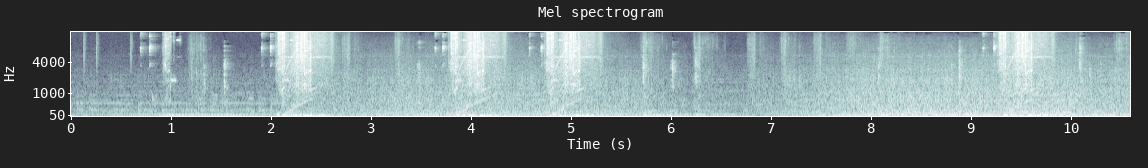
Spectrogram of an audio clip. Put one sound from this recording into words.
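Mining machines drill with whirring, crackling bursts.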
